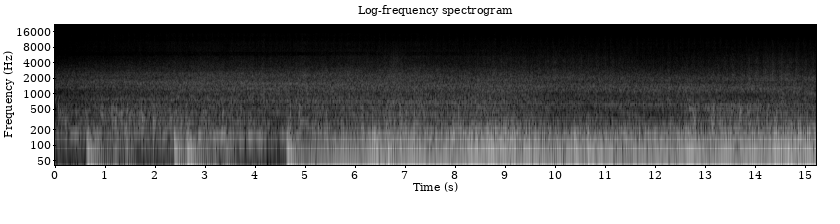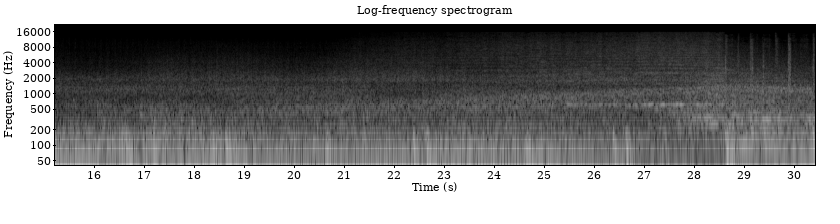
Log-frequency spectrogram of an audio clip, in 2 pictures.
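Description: Downtempo psychill electronic music as a track opens: sparse at first, then a deep, steady repeating bass pulse comes in about five seconds in under layered synth textures, with a rising synth sweep building near the end.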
